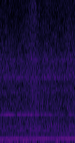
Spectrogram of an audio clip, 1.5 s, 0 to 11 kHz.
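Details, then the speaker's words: Lincoln Power MIG 210 MP after drive motor replacement: steady, even hiss of shielding gas escaping inside the machine at the gas block over a faint hum, with no gas at the nozzle; owner is unsure whether the MIG gun or the flow meter is at fault. "I just did something there now sounds like there's a lot of gas coming out of the machine and still n to 10 um still none at the [Applause] nozzle"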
